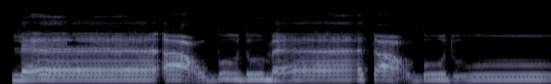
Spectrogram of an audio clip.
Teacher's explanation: we have a medium long stretch on the la, so we have to make sure that we prolong it for longer than 2 seconds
